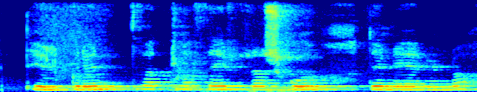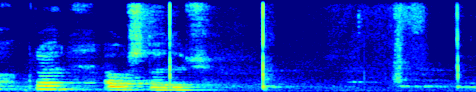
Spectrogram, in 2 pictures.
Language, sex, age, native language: Icelandic, female, 18-19, Icelandic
